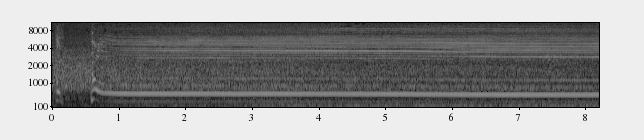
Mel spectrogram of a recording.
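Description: A Spanish-language football commentator's long drawn-out "gooool" cry for a goal, held on one note for about eight seconds. It starts about half a second in with a quick slide down, then sinks only slightly.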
